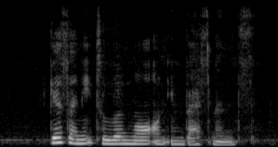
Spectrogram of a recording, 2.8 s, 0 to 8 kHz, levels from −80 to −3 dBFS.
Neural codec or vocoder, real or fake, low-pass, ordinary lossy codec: none; real; none; none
